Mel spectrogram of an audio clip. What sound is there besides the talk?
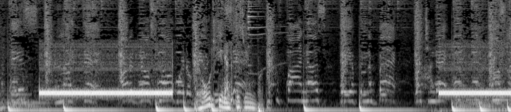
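telephone ringing tone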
